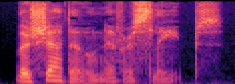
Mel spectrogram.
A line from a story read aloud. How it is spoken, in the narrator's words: Jagad put in quietly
